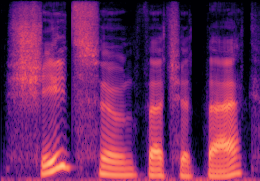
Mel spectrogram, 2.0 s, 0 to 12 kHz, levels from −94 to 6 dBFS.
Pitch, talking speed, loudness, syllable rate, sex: 145 Hz, 155 wpm, -17 LUFS, 2.7 syllables/s, male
